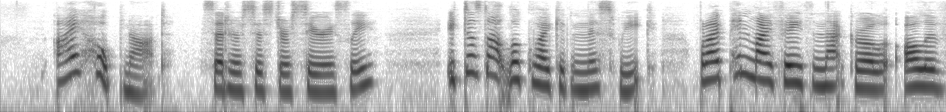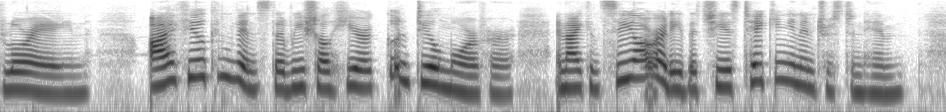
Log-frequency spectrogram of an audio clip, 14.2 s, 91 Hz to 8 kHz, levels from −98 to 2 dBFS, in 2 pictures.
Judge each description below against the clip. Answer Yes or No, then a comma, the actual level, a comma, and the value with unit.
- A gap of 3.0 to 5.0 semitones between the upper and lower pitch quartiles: No, wide, 5.6 semitones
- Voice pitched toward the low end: No, high, 245 Hz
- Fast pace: Yes, fast, 220 wpm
